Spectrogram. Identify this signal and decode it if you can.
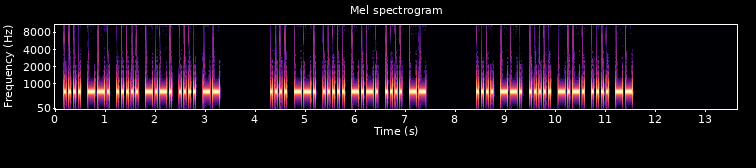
Morse code, heard as a keyed tone, about 25 wpm, 700 Hz. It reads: HG5CHM HG5CHM HG5CHM
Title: DXCC-100 Call Signs - 6 Characters - Repeated 3x - 25wpm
